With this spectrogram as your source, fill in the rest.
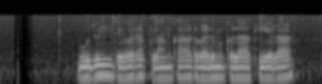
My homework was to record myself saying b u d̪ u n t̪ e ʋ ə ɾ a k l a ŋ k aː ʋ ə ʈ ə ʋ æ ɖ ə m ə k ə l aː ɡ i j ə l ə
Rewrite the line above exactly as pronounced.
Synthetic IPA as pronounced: b u d̪ u n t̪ e ʋ ə ɾ a k l a ŋ k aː ʋ ə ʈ ə ʋ æ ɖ ə m ə k ə l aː k i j ə l a

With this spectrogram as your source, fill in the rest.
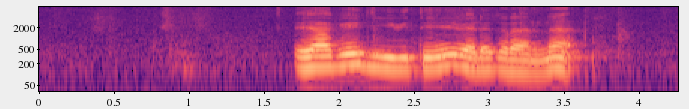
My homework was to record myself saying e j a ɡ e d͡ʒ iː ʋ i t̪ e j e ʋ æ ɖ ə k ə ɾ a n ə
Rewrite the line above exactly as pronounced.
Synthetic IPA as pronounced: e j a ɡ e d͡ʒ iː ʋ i t̪ e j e ʋ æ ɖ ə k ə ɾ a nː ə

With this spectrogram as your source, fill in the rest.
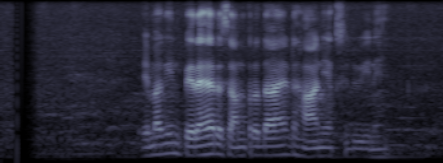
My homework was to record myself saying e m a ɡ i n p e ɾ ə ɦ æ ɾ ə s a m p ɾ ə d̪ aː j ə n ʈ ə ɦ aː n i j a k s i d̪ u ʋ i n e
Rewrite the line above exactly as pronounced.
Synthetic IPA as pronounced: e m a ɡ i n p e ɾ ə ɦ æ ɾ ə s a m p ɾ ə d̪ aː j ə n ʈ ə ɦ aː n i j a k s i d̪ u ʋ i n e

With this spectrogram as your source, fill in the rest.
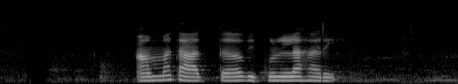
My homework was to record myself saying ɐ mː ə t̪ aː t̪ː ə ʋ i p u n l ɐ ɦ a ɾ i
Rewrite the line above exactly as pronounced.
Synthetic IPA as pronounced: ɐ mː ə t̪ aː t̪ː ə ʋ i k u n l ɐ ɦ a ɾ i

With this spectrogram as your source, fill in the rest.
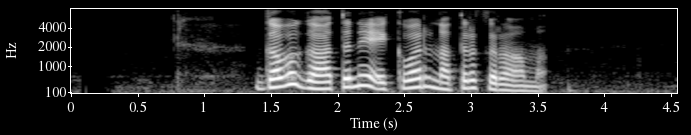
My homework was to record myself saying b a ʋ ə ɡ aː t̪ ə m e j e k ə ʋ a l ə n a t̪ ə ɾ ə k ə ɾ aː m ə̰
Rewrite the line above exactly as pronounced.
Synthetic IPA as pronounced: ɡ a ʋ ə ɡ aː t̪ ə n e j e k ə ʋ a ɾ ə n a t̪ ə ɾ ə k ə ɾ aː m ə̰

